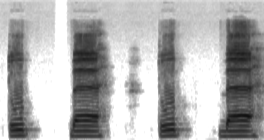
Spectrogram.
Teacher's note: Satu ba mati, satu ba yang berbaris atas. Pada ba mati inilah kita sekat suara sekejap.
